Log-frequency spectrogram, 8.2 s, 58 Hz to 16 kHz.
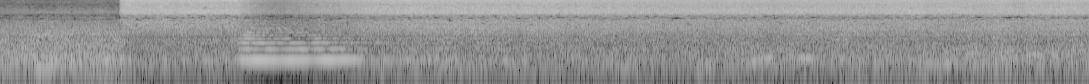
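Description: WCAM-2 electric locomotive and its express coaches rolling slowly past on departure, with steady running noise. About two seconds in, a short two-part horn blast sounds, the loudest thing heard, and a high hiss joins about a second in.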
